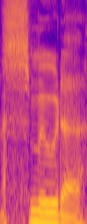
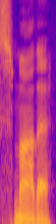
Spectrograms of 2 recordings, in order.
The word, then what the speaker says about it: Smuda: Smuda. – Smuda. I totally mispronounced it in my mind. I think I was saying smarter.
